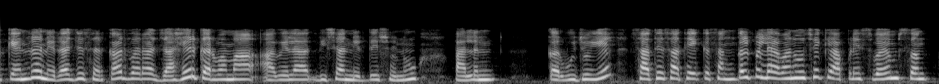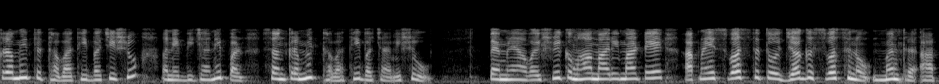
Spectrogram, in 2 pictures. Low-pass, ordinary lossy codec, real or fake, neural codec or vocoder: 5.4 kHz; none; fake; codec, 16 kHz, 4 kbps, FunCodec, trained on Chinese and English, 50 frames a second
